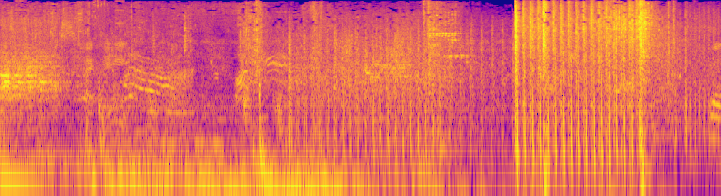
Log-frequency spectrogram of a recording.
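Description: Enemy gunfire rattles in a shooter video game as rapid automatic bursts, loud and close, including a dense, sharp volley near the end, under a voice talking.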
